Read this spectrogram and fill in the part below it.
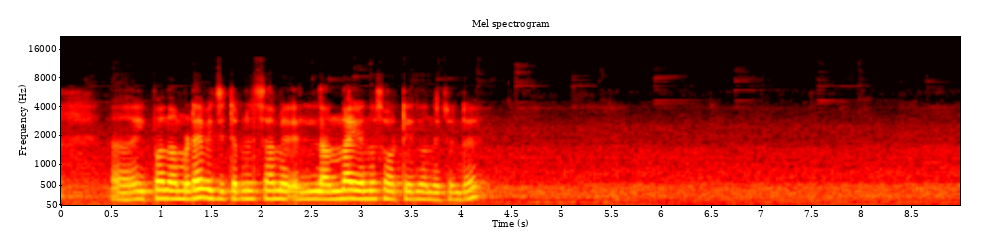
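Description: A wooden spatula scrapes and stirs food in a frying pan.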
